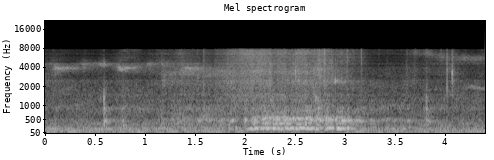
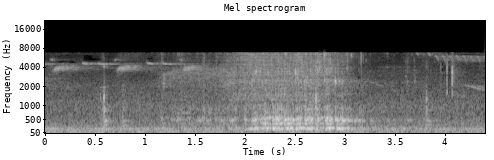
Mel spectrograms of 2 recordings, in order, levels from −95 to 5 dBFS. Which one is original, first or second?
second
